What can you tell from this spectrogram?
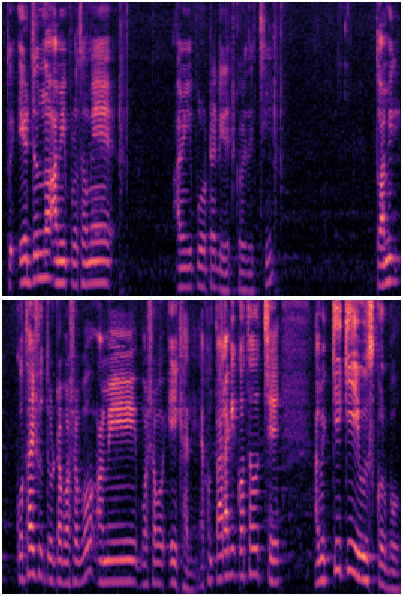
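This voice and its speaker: A man's voice: a little high, animated, fairly quick, pauses often, darkish tone. Tutorial voice-over: a man walking through spreadsheet steps, with fillers and self-corrections. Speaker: instructor. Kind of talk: screen-recorded spreadsheet tutorial.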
